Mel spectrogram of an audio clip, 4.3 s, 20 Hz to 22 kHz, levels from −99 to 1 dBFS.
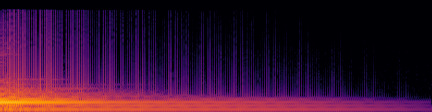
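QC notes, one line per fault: Throughout: planar audio read as interleaved. Each 21.77 ms block of left-then-right samples plays as two double-speed halves, raising pitch an octave (12 semitones) with a 45.9 Hz buzz. The spectrogram shows harmonics doubled, with vertical striping every 21.77 ms.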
